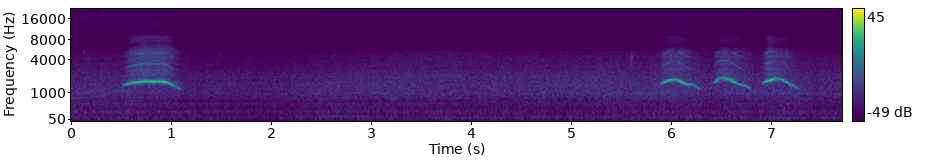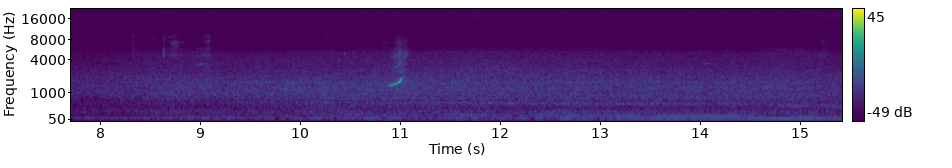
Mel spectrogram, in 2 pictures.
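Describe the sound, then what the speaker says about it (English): A bird whistles outdoors: one clear rising whistle, then a quick run of three more a few seconds later and a faint short one after, all over a low, steady background rumble. "the bird was trying to see if I was a bird or something, because he jumped out and he did, you know, like some off the wall whistling"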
